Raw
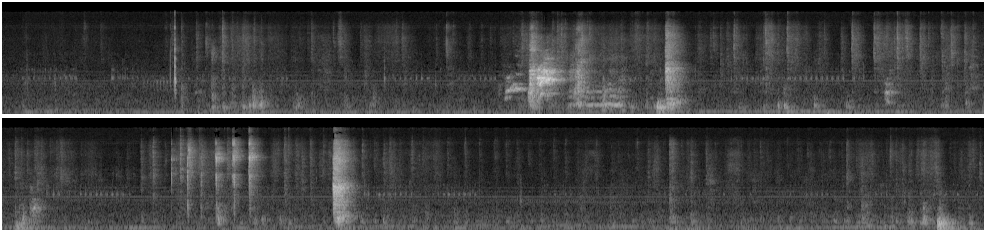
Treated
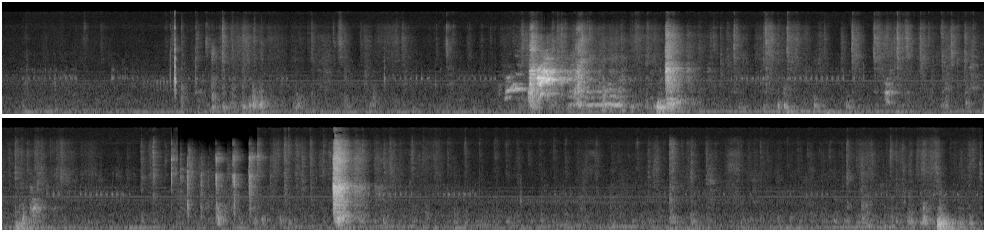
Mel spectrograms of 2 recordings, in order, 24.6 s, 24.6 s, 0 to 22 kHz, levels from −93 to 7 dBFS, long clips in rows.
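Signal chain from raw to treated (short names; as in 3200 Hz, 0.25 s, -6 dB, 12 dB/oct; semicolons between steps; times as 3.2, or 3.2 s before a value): 14.47–15.47 LPF 2700 Hz 12 dB/oct; feedback echo 0.26 s, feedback 25%, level -21.5 dB; gain +2 dB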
